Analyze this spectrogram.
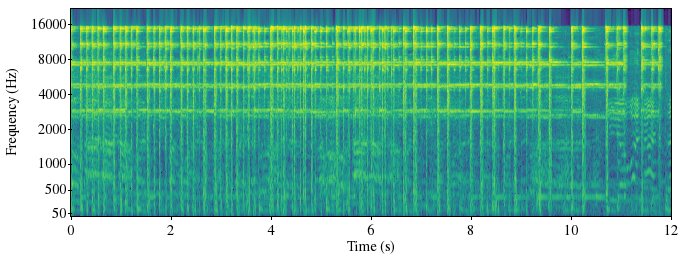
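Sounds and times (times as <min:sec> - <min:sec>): brass hand cymbals ringing: 0:00.0 - 0:12.0
hand drum strokes: 0:00.0 - 0:12.0.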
